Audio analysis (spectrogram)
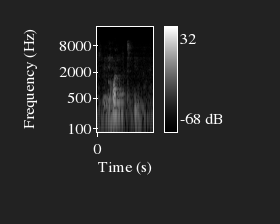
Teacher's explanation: So you're going to add an I, a low tone I at the end.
